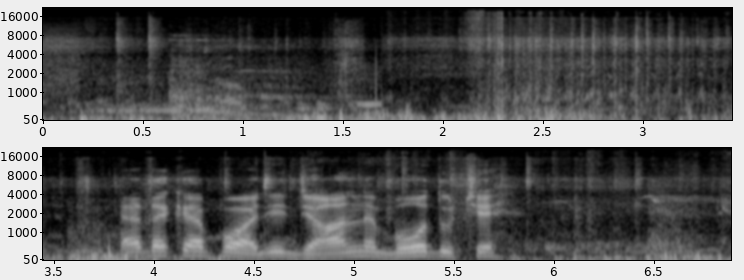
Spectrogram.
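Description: Pigeons coo in their netted loft, with soft bird sounds early on and a louder cooing passage in the second half, partly mixed with someone talking nearby.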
